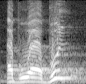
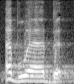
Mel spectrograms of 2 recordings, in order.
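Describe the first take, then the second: First: The word ends with a vowel plus n. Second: The word ends on a bare b consonant. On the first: The word is read on into the next. "si tu dis abwabun" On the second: The reader stops on this word. "Tu termines avec soukoun"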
